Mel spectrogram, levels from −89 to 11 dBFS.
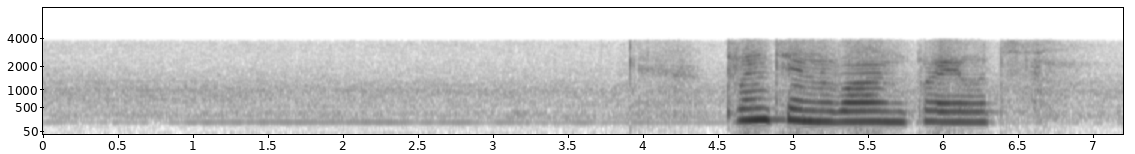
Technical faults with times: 0.00-7.20 G.726 ADPCM

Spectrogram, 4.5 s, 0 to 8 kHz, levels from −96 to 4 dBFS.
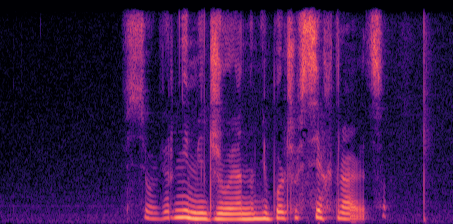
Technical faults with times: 1.52-3.75 automatic gain falling

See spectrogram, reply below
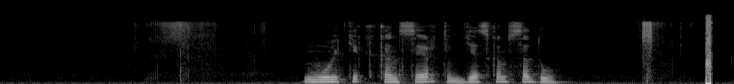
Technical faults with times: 7.06-7.15 file tags played as audio

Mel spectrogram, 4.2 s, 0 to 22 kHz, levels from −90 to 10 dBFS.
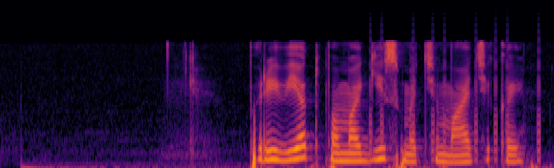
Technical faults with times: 2.77-4.05 GSM signalling bursts

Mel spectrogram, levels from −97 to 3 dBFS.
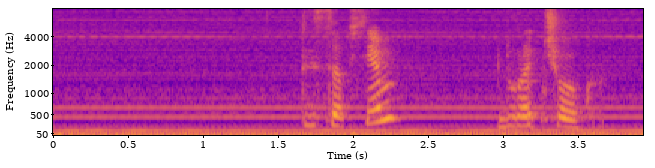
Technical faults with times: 3.60-3.66 chunks out of order

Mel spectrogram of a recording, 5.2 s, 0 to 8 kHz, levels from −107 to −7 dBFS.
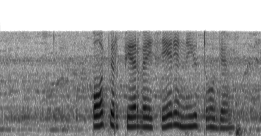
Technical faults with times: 4.92-4.94 packet loss with pitch repetition

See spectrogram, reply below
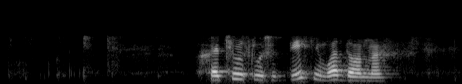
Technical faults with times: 1.14-1.20 lost AMR speech frames
2.82-2.87 lost AMR speech frames

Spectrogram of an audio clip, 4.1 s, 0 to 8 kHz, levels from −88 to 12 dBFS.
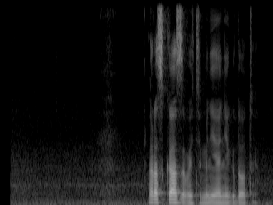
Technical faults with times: none

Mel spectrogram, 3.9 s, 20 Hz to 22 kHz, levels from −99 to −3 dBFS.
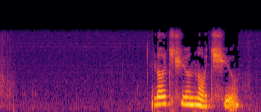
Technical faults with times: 2.29-3.07 repeated packet loss (robotic sound)

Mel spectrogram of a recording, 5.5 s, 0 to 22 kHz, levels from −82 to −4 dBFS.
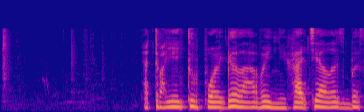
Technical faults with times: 2.48-5.47 time-stretched section

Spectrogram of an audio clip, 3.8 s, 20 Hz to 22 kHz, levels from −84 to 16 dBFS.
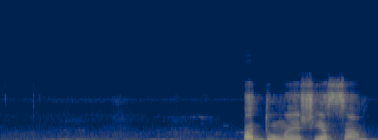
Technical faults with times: none

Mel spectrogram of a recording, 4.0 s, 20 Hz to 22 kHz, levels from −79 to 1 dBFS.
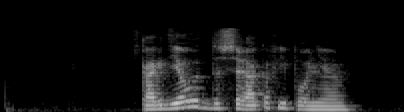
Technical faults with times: none

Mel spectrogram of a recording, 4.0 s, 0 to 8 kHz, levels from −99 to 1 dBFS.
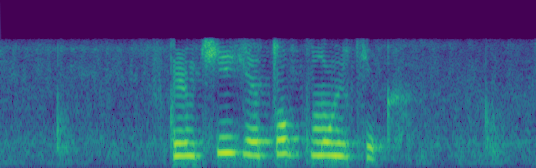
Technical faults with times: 0.00-4.03 AMR narrowband mobile codec

